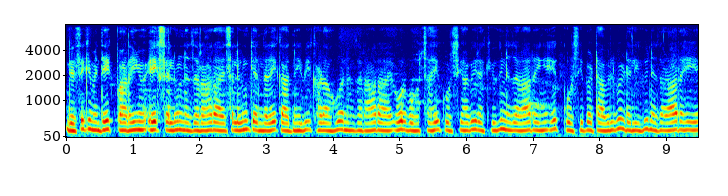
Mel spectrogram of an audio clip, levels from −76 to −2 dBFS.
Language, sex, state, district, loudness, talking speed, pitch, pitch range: Hindi, female, Bihar, Katihar, -17 LUFS, 295 wpm, 205 Hz, 200-220 Hz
